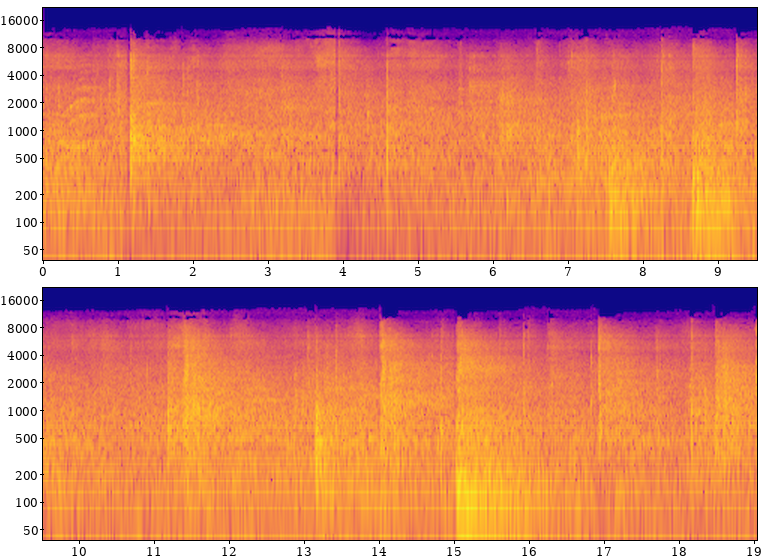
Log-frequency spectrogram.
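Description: Ice hockey rink sounds: skates scraping and carving the ice under a dozen or so sharp, irregular knocks of sticks and pucks, each one echoing in the rink.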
